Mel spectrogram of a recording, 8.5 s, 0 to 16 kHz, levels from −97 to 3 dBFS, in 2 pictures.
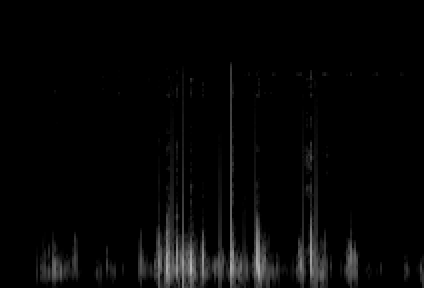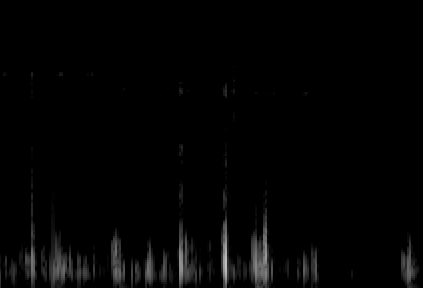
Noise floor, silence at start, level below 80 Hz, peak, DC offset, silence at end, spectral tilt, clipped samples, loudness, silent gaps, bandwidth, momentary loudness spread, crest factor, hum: -69 dBFS; 1.65 s; -76 dBFS; -14 dBFS; under 0.1%; 1.55 s; -11.5 dB/octave; under 0.1%; -43 LUFS; 3.61-3.65 s, 3.85-3.99 s, 4.10-4.14 s; 7 kHz; 26 LU; 32 dB; none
